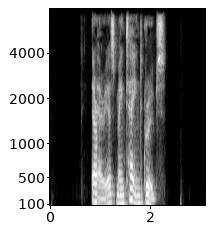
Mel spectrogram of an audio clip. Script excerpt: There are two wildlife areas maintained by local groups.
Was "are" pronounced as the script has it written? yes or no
no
